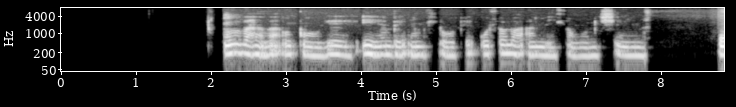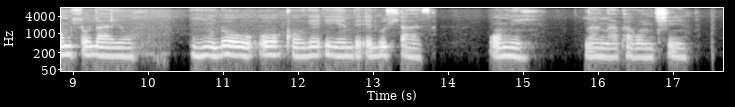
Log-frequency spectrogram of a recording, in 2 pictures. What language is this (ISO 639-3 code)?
nde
